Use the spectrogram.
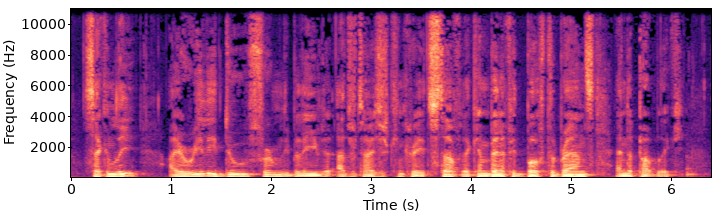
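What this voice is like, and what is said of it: Belgian accent. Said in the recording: “my accent ... I'm Belgian”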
